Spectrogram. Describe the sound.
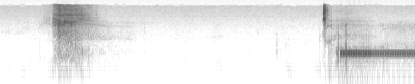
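A telephone dial tone sounds while calling a caller back: after a brief rushing burst of noise and a stretch of silence, a click gives way to a steady, unbroken mid-pitched tone that holds to the end.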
